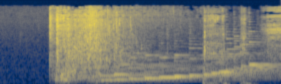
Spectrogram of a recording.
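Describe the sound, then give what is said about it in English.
Liquid pours heavily and steadily into a container, starting abruptly with a rushing splash, its pitch rising as the vessel fills. Fairly loud, with no talking. “Really pouring now.”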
